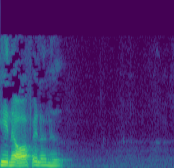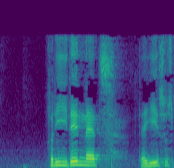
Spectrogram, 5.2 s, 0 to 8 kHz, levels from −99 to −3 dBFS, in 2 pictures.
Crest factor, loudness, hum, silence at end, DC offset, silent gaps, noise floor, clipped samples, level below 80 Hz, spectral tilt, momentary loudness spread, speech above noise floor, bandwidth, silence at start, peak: 20 dB; -26 LUFS; none; 0 s; under 0.1%; none; -67 dBFS; under 0.1%; -66 dBFS; -7 dB/octave; 14 LU; 43 dB; 6.6 kHz; 0 s; -8 dBFS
